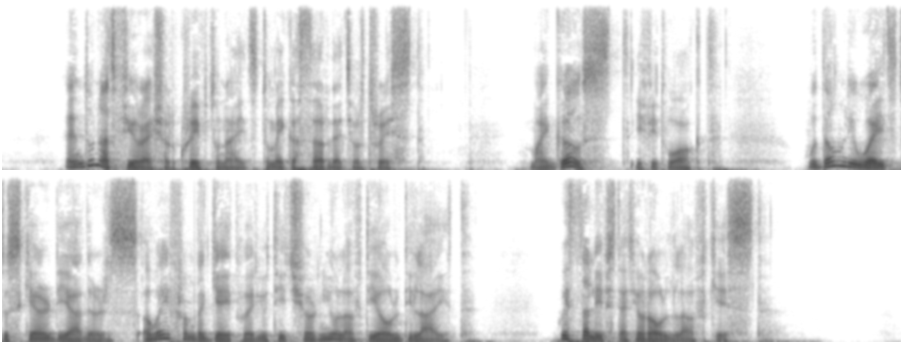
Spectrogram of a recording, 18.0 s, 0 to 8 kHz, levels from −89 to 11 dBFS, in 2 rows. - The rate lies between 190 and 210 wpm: No, average, 165 wpm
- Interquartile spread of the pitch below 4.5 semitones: No, wide, 5.4 semitones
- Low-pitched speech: Yes, low, 105 Hz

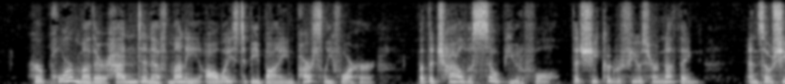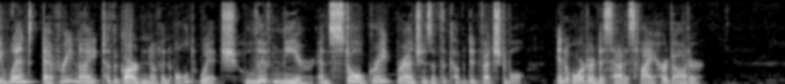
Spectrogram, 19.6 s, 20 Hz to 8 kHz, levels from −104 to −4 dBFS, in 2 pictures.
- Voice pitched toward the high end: Yes, high, 200 Hz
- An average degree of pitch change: Yes, average, 4.0 semitones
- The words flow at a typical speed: Yes, average, 170 wpm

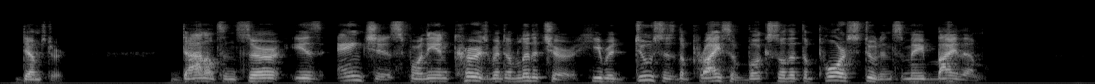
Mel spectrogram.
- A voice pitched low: No, medium, 145 Hz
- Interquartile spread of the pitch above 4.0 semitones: No, average, 3.7 semitones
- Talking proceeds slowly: Yes, slow, 125 wpm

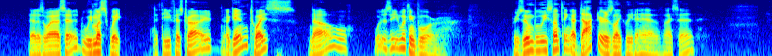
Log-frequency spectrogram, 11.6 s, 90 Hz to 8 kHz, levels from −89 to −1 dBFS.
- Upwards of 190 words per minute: No, average, 155 wpm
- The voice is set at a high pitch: No, low, 110 Hz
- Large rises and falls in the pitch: Yes, wide, 8.2 semitones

